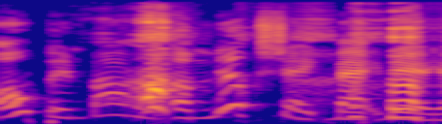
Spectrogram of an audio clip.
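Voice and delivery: loud, high, laughing out the words. Real, not acted. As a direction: tease her while cracking up. Laughing while teasing co-host.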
